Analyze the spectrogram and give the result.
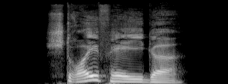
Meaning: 1. comparative degree of streufähig 2. inflection of streufähig: strong/mixed nominative masculine singular 3. inflection of streufähig: strong genitive/dative feminine singular
- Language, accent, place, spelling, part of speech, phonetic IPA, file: German, Germany, Berlin, streufähiger, adjective, [ˈʃtʁɔɪ̯ˌfɛːɪɡɐ], De-streufähiger.ogg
